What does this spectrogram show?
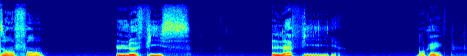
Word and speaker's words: enfant: Same pronunciation here. Enfant. Don't pronounce the T, you don't pronounce the S.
